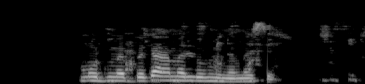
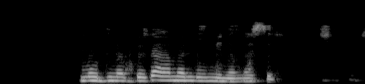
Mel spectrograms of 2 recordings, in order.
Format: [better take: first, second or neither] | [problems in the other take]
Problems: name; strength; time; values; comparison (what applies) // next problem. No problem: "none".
first | noise reduction (neural mask model DeepFilterNet 3)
